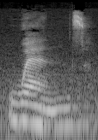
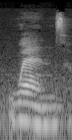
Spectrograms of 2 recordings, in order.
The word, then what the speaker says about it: when's: when is becomes when's here the apostrophe s is pronounced as a Z when's when's when is when's it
